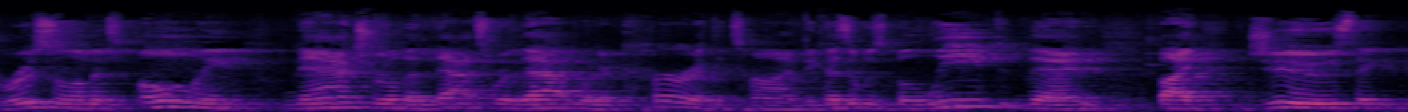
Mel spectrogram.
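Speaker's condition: No condition

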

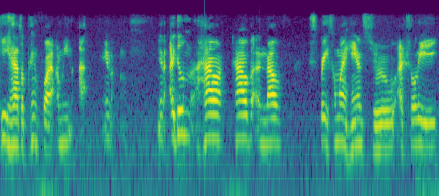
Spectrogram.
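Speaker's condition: Cerebral palsy; mild cerebral palsy

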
